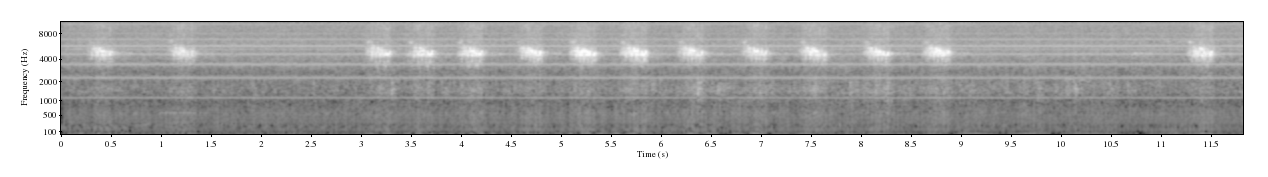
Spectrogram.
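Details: Nest livestream of swifts in Machynlleth, Dyfi Biosphere: a run of about fifteen brief, high, buzzy bursts, mostly evenly spaced near two per second after a short pause, over a faint constant hum.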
